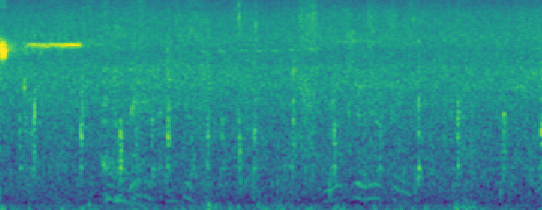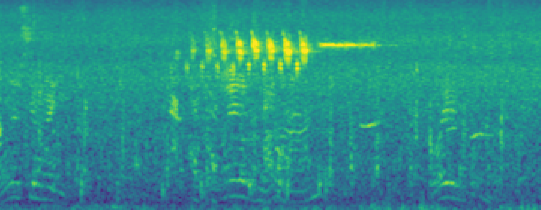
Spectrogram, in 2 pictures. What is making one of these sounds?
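A man calls out commands to a dog outdoors.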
